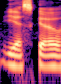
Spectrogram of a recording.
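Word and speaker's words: Jesko: s7 and the koenigsegg jesco yes go however you want to pronounce it a big thing on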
